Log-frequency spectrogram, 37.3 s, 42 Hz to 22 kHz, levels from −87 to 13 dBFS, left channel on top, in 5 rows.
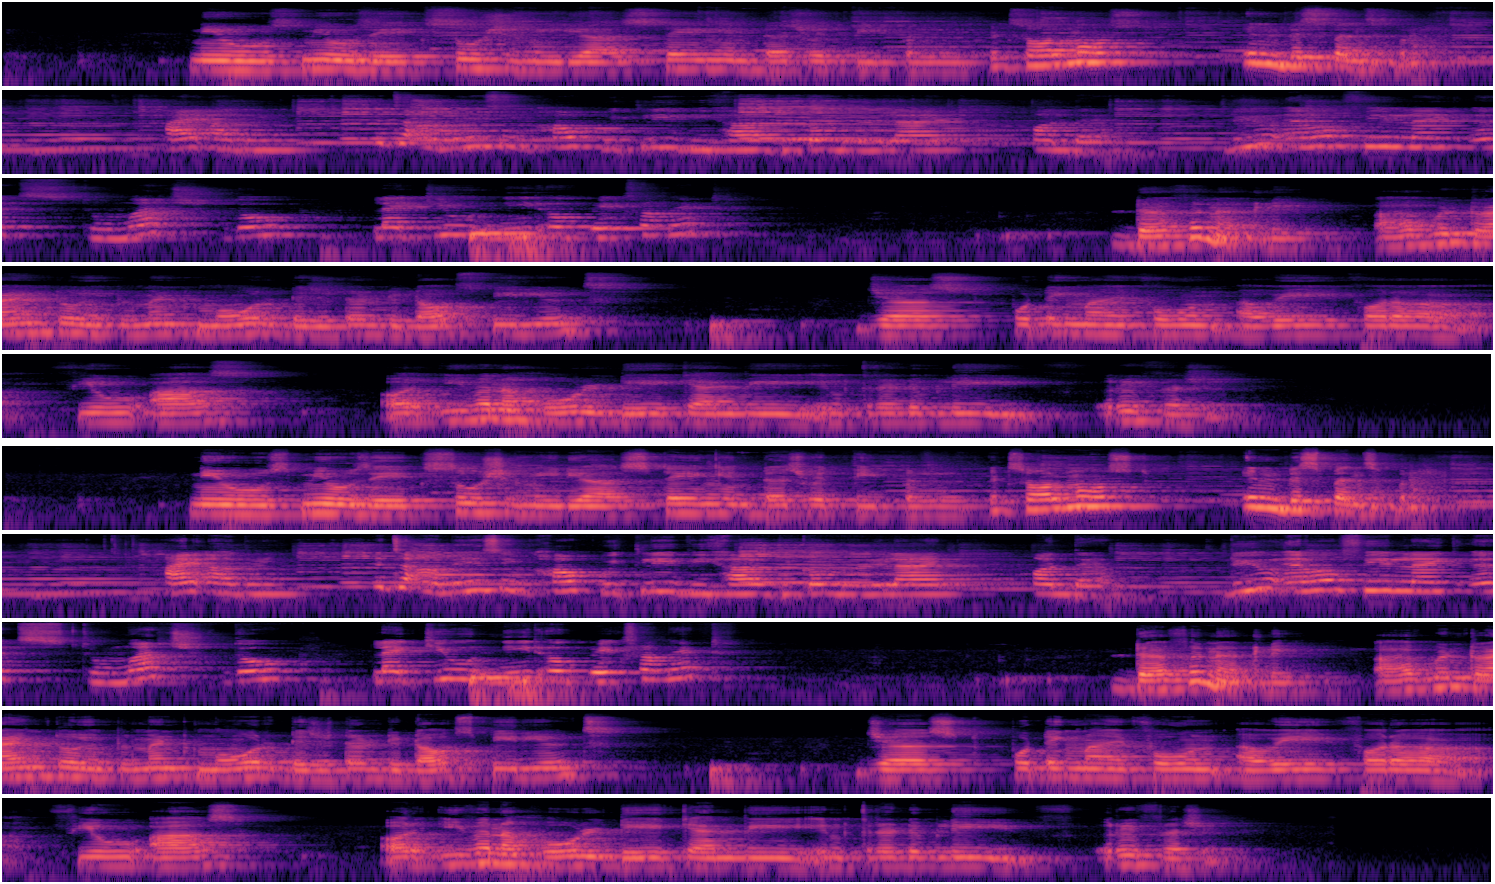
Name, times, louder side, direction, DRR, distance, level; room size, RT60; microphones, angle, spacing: voice 1, 0.9-5.6 6.2-7.4 17.2-17.6 20.5-21.4 21.8-25.4 25.9-26.0 26.6-27.1 27.4-29.9 30.2-31.0 31.7-35.0 35.3-35.9, right 2 dB, 75° right, 6 dB, 1.0 m, -24 dB
sound 1, 1.8-14.6, equal, 10° left, 1.2 m, -38 dB
voice 2, 8.3-8.9 9.3-12.3 12.6-13.1 13.6-16.3 16.8-18.6, right 5 dB, 55° right, 8 dB, 0.5 m, -26 dB
10.5 x 4.7 x 6.8 m, 0.79 s
head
